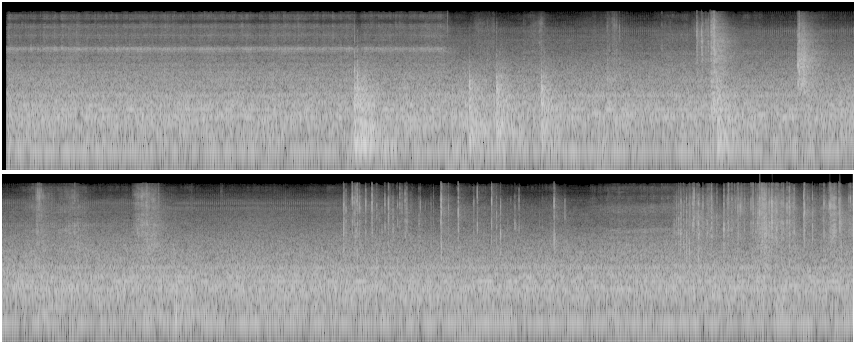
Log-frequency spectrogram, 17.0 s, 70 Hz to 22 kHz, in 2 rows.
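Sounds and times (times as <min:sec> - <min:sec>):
machine cold plate humming: 0:00.1 - 0:17.0
foil seal crinkling: 0:11.9 - 0:14.2, 0:15.2 - 0:17.0.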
